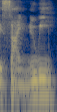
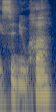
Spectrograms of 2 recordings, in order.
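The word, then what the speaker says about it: Sinuhe: Some people say Sinui, some people say Sinuha. For our purposes, I'm just going to call him Senui.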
